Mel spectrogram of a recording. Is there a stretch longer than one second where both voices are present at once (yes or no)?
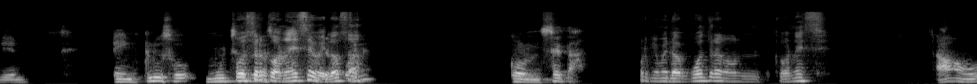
yes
